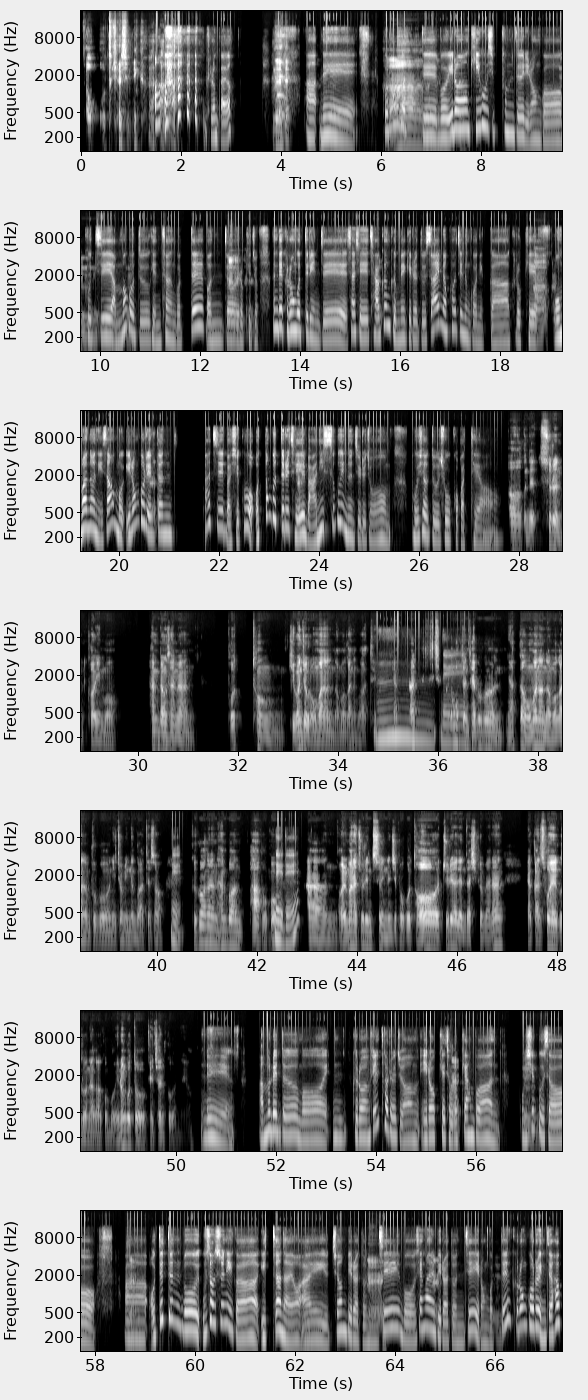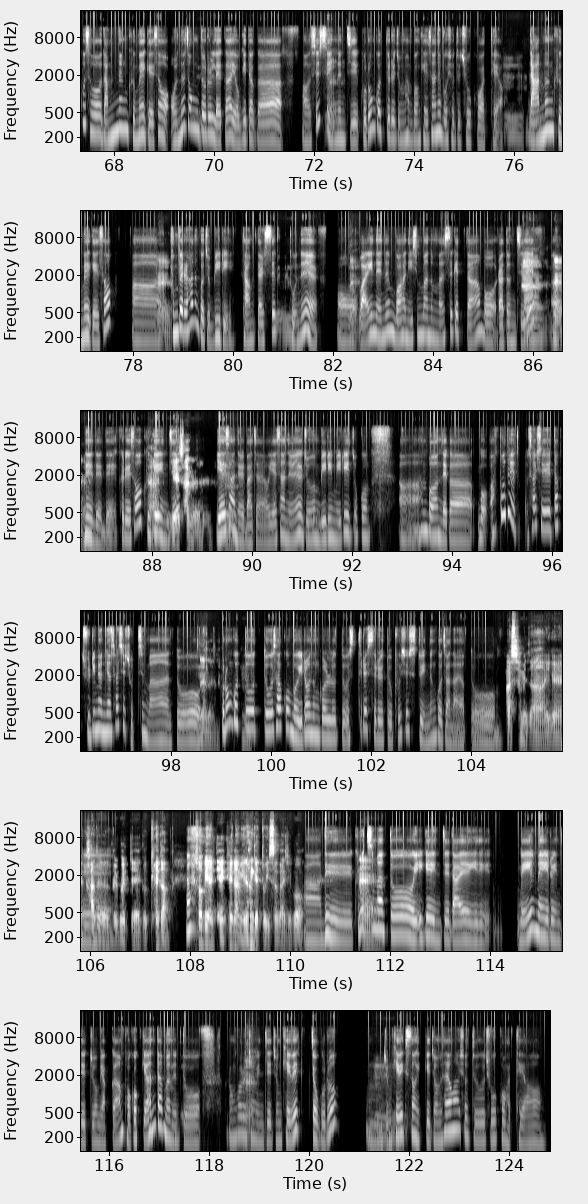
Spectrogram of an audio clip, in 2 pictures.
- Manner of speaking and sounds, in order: laughing while speaking: "어떻게 아십니까?"; distorted speech; laugh; laughing while speaking: "네"; tapping; teeth sucking; other background noise; laugh; laughing while speaking: "이런"
- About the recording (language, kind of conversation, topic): Korean, advice, 경제적 압박 때문에 생활방식을 바꿔야 할 것 같다면, 어떤 상황인지 설명해 주실 수 있나요?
